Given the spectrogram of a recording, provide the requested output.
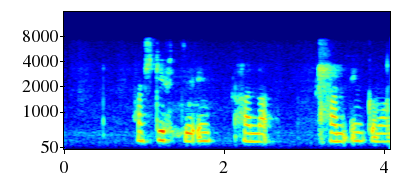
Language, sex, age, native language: Icelandic, male, 10, Icelandic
